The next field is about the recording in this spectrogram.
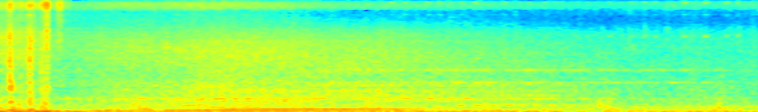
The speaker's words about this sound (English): Detective Blow put Lydia into the back of the police car and pulled out.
